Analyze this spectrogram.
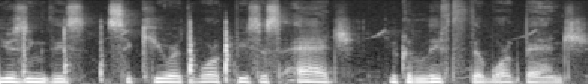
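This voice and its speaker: A man with a non-native accent and fairly even intonation, amid noticeable background noise. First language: not English. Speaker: woodworking and bushcraft video maker. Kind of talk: scripted narration. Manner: formal.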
